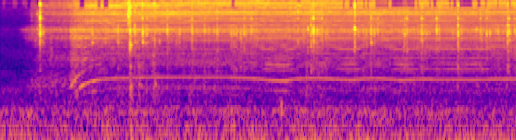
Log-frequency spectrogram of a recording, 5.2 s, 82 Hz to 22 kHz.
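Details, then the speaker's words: Sharp VC-489C VCR under repair, tape spooling after stop now improving; thin steady whine near 1 kHz over faint mechanical chatter: noisy tape transport motor. "it is getting better much better actually we wouldn't even spool the tape up after I hit stop and now it's it's getting pretty good noisy noisy motor though"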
